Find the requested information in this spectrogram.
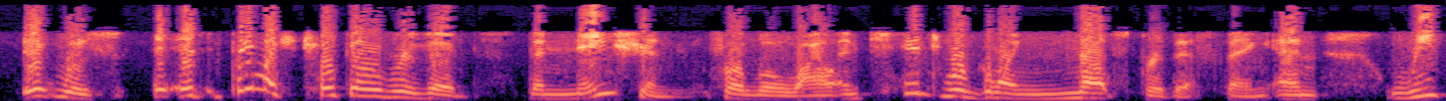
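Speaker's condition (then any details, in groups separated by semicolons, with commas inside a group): No condition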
